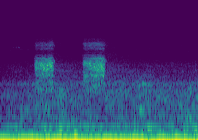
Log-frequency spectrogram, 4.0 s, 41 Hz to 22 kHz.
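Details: Cuddling barn owls recorded in Alphen at 09:46 on 5 September 2019: two rough, breathy screeches in quick succession, about one second apart, with a continuous low hum behind.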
